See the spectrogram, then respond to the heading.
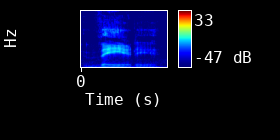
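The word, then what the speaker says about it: Mhairi: But her name spelled MH, and MH in Gaelic is pronounced V. So her name would be Vairi, or Vairi, not Mary, or Mary.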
